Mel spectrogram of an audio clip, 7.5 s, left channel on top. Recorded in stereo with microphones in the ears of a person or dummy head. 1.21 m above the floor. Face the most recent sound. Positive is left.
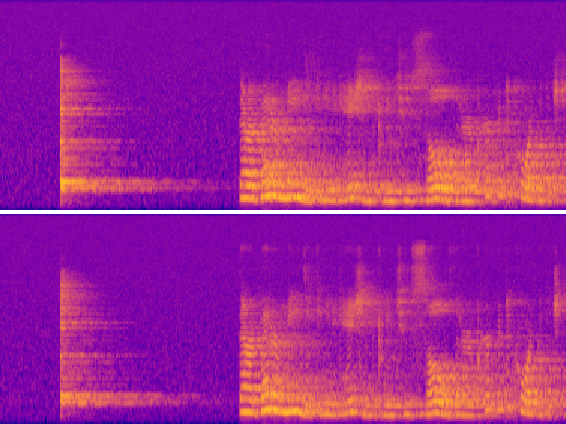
turn(degrees=-25)  # may be behind; listen again after turning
